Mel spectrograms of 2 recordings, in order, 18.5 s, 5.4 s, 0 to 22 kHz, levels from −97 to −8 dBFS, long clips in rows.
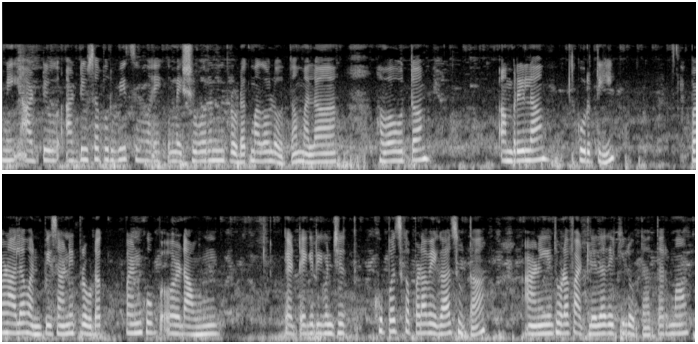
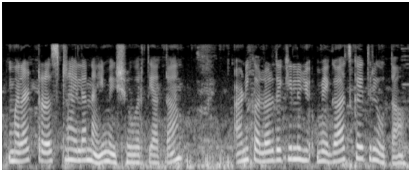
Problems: constant background noise, background conversations at intervals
